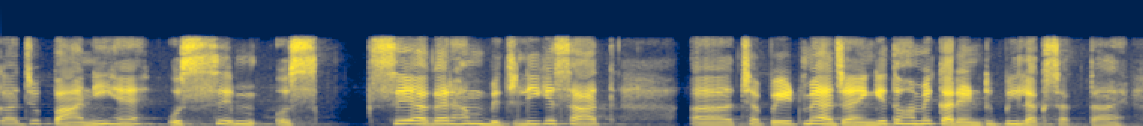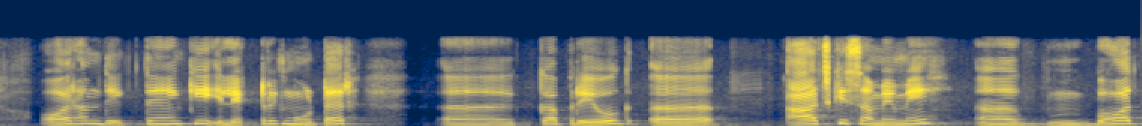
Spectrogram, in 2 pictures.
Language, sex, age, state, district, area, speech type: Hindi, female, 18-30, Madhya Pradesh, Jabalpur, urban, spontaneous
